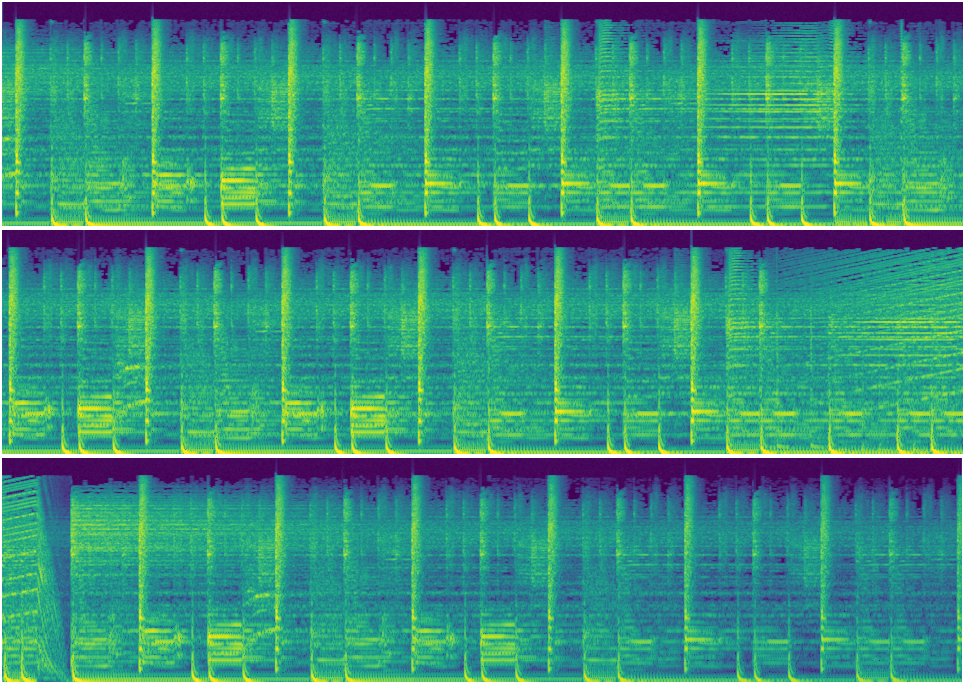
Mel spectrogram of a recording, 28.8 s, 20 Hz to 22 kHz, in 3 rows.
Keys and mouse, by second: 3.1 ctrl+r, 3.5-4.7 middle drag, 5.1-8.8 middle drag, 9.1 click, 9.9-12.1 ctrl+middle drag, 12.1 Tab, 12.7-15.1 shift+middle drag, 15.1 ctrl+s.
